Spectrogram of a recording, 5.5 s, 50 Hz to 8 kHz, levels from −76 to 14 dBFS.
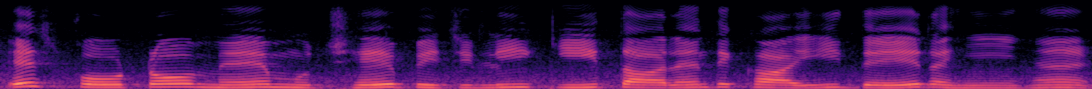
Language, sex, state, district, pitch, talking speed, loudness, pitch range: Hindi, female, Madhya Pradesh, Katni, 240 Hz, 120 wpm, -17 LUFS, 225-255 Hz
